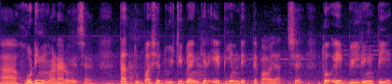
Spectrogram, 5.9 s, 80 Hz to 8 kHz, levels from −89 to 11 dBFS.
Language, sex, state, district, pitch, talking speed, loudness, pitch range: Bengali, male, West Bengal, North 24 Parganas, 130 Hz, 195 wpm, -17 LUFS, 110-175 Hz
